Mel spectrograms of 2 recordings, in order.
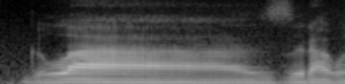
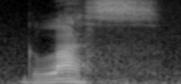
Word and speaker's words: глаз: 그 다음에 우리의 눈을 얘기할 때 러시아에서 이제 글라즈라고 쓰는데요. 쓰여 있기는 물론 글라즈라고 쓰여 있지만 그 z로 끝나기 때문에 그 z는 짝을 이루는 무성자음인 s로 발음이 난다. 그래서 눈은 글라즈 그러지 않고 글라스 이렇게 발음된다는 얘기입니다.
